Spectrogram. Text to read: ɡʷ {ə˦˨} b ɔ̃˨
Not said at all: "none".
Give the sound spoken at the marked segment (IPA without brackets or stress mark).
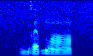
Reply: ə˨˦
